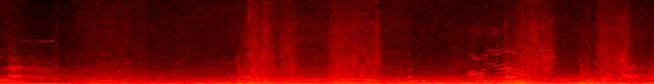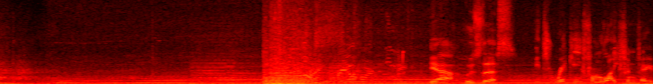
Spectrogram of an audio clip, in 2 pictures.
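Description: A car engine hums and revs as the car drives along a road.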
